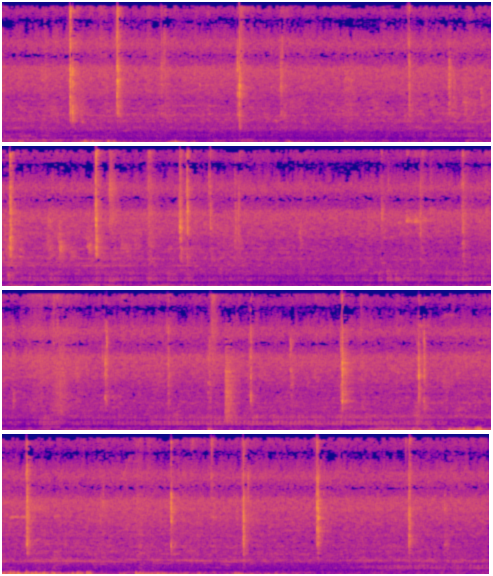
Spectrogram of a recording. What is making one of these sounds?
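A man chews food loudly and smacks his lips close by.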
